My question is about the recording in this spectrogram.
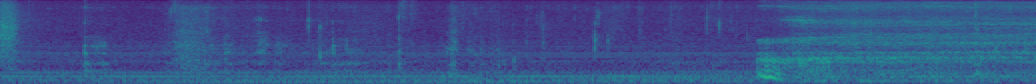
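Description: Water pouring and dripping off an iron artillery shell as it is lifted out of an electrolysis bath, starting suddenly about four seconds in and running on for over a second, after faint clicks and a low steady hum.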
